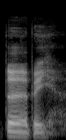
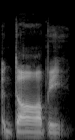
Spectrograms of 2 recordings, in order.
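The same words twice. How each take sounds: First: The name is said in an American way. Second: The name is said in a non-American way.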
